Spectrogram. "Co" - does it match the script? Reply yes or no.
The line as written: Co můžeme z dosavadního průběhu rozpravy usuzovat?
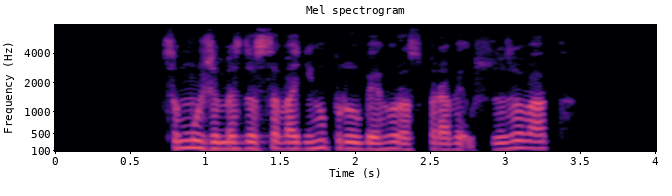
yes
